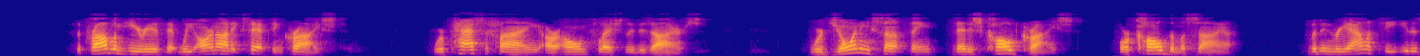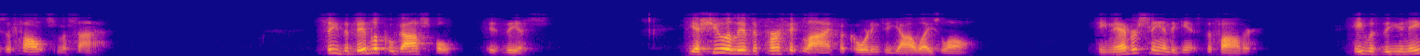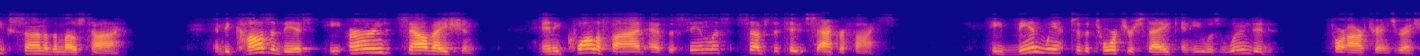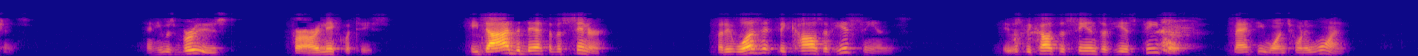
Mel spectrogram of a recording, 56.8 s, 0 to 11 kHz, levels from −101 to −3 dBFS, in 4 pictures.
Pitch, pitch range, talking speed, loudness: 160 Hz, 140-210 Hz, 135 wpm, -28 LUFS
